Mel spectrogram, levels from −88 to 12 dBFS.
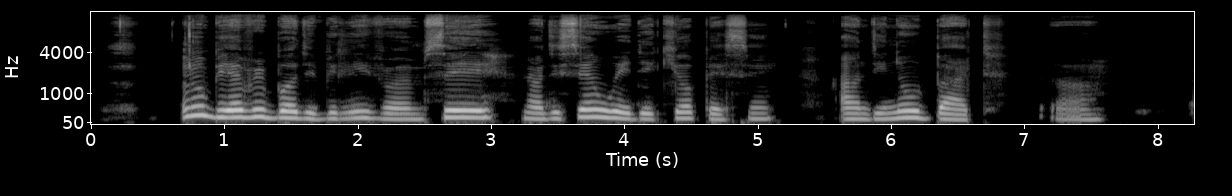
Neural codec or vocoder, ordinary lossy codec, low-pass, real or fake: none; none; 14.4 kHz; real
